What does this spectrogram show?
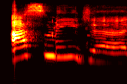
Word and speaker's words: Asmeejah: Asmeejah, I don't want to say your name wrong. Is it Asmeejah? Because you said Asmeejah and I've been saying Asmeejah. Is it Asmeejah? It's Asmeejah. It is Asmeejah.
